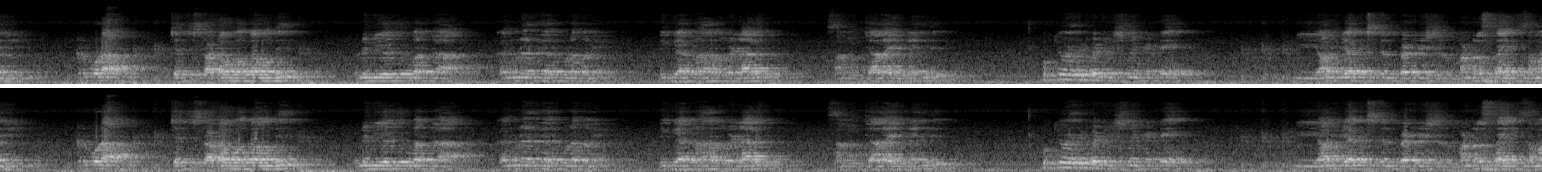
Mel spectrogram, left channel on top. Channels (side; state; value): both; normal; correlation 0.82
